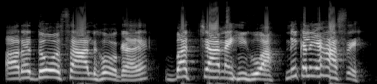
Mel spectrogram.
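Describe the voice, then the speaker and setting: Woman acting shrill, harsh scolding mother-in-law. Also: lively intonation, unhurried, pushed and bright, heavily acted. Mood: furious.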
